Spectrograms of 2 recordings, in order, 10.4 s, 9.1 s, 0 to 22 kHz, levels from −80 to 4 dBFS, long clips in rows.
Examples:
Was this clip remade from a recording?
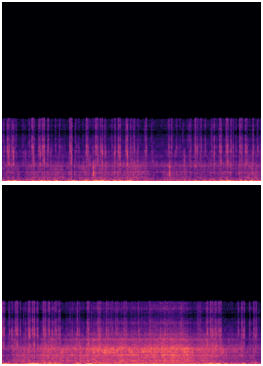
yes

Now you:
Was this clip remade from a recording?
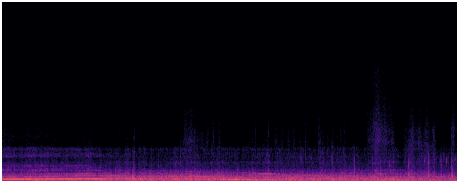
yes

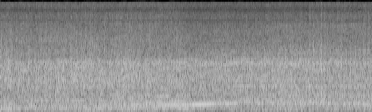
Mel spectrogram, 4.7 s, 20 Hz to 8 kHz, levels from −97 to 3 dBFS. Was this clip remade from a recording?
no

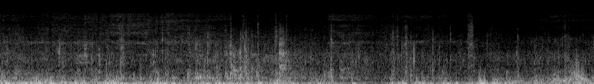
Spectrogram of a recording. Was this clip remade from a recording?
no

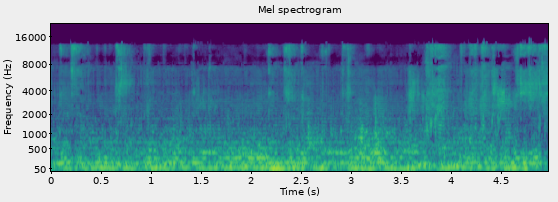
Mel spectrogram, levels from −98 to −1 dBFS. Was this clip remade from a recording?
yes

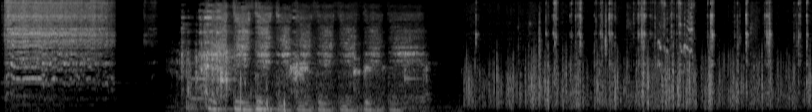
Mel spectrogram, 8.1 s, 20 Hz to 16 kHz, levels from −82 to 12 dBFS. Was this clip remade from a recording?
no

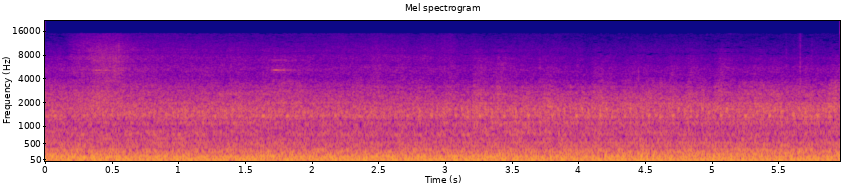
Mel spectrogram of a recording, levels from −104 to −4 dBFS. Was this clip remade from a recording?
no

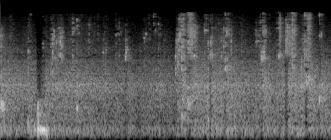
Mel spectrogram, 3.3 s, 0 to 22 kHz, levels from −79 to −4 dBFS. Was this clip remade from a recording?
yes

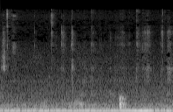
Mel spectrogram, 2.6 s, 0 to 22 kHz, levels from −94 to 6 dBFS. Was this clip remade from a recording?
no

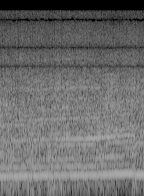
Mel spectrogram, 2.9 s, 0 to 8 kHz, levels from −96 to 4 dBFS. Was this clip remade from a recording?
no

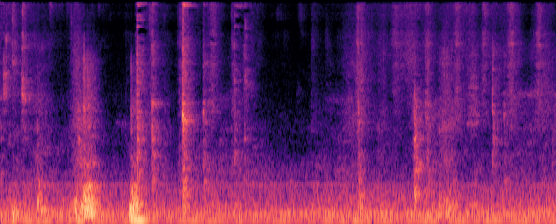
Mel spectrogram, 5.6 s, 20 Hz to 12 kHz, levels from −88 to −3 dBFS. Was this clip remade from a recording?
yes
